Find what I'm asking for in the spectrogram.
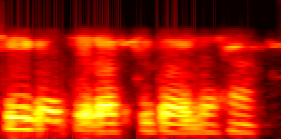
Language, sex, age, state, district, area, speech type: Bengali, female, 60+, West Bengal, Jhargram, rural, conversation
